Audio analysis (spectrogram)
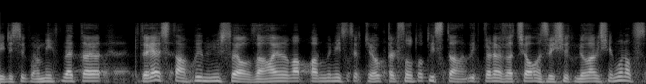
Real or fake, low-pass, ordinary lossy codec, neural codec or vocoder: fake; 7.2 kHz; MP3, 96 kbps; codec, 16 kHz, 0.5 kbps, FreqCodec, larger model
